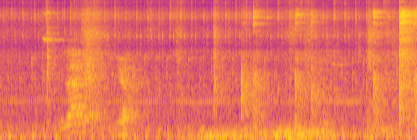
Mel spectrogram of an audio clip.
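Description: Table tennis ball clicking off paddles and the table as a rally starts, a few sharp ticks in the second half, over voices talking in the background.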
